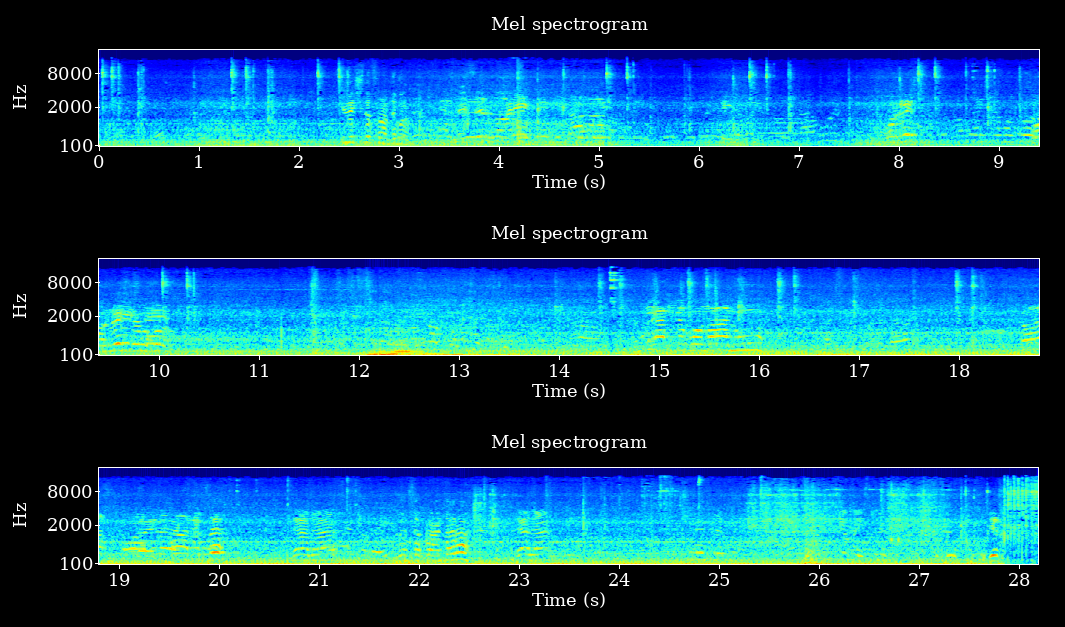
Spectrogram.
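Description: A Dacia Logan rally car's engine starting about twelve seconds in, then idling steadily. Before it there are voices and light metallic tool clinks.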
